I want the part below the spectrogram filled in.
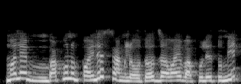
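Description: Brief: a soothing middle-aged father-in-law, Varhadi accent, quick, dull lo-fi sound. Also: sits high, animated. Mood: placating. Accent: Varhadi Marathi. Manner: soothing, coaxing.

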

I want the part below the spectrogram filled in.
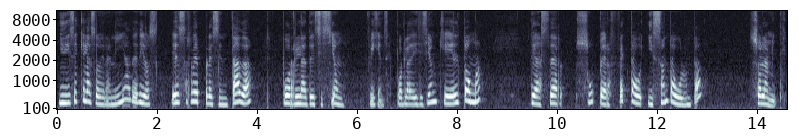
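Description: A woman teaching a Bible lesson to primary school children, explaining slowly, stressing key words and asking rhetorical questions. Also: on the high side, gravelly, warm tone. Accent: Central American Spanish.

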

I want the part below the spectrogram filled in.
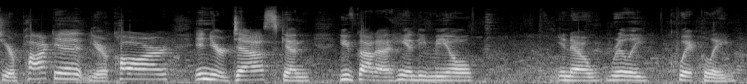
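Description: A woman's voice: medium pitch, a little hiss or hum. A middle-aged woman chef giving a live cooking demonstration on a trade show stage, talking in a chatty, practical way with lots of asides. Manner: chatty, practical, many "you know" asides. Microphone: headset.

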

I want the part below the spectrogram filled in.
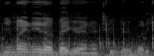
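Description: A man's voice: medium pitch, fast talker. A man chatting and joking with friends outdoors by the water, recorded on an old camcorder. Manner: joking, cheering onlookers. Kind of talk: casual home-video chat. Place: outdoors on a lake dock. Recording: noisy outdoor camcorder audio.

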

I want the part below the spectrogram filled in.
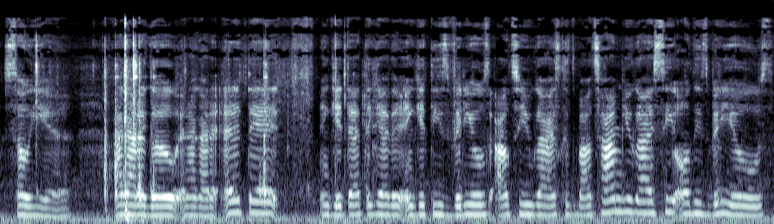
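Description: A woman's voice: lowish voice, steady tone, brisk. Chatty woman vlogging from her car. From Pennsylvania. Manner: candid, rambling, uses y'all and like a lot. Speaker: nail tech and salon owner. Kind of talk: casual vlog chat. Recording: car and street noise behind.

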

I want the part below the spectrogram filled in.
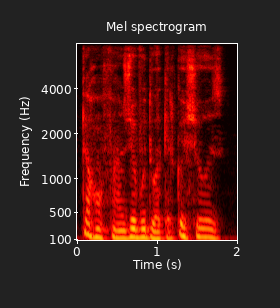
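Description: A man's voice: medium pitch, steady tone, moderate pace, dark tone, slightly rough, close to an everyday voice. A man voicing an anxious, grateful working-class father who speaks earnestly, his voice lifting with eagerness.

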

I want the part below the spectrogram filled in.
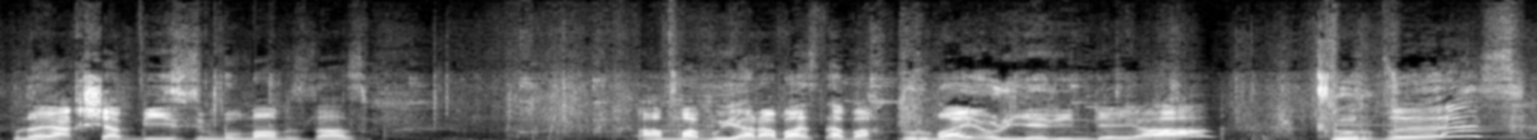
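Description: A man's voice: lively intonation, moderate pace, a little hiss or hum. Man cooing at newborn goats. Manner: coos and baby-talks at animals, rising high and loud; drops to soft, low chatter when explaining. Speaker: village vlogger tending goats. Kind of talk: casual chat to camera while doing farm chores. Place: outdoors at a snowy farm barn.

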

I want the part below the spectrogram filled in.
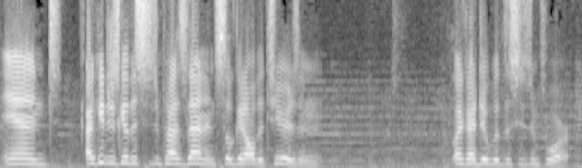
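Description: A woman talking casually over her own gameplay, excitable and slangy, yelling and laughing at the game. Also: on the high side, normal speed, faint music behind. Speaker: gamer streaming gameplay.

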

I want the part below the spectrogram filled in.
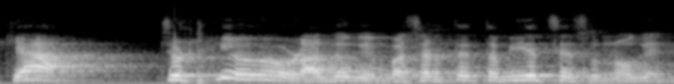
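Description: A man's voice: high voice, moderate pace, a little mellow. A man teaching an exam-prep history lesson, playful and teasing as he quizzes his students. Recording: echoey room, slightly dull sound.

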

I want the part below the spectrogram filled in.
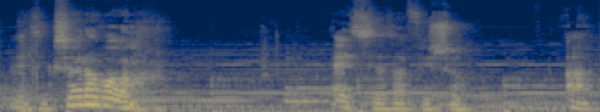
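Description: A young Greek man with a slightly high, animated voice hosts a video with casual gameplay commentary, muttering to himself as he plays. He's in a small room at home on a desktop USB microphone, with loud music behind him.

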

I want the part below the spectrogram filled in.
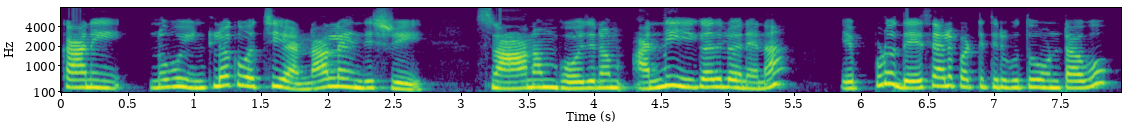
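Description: A woman's voice: high-pitched, moderate pace, lo-fi sound, natural voice. A woman doing a tender pleading stepmother. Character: loving middle-aged stepmother, pleading.

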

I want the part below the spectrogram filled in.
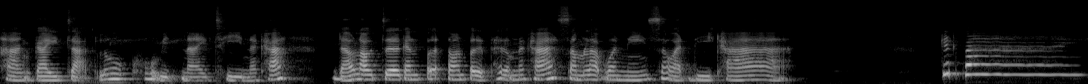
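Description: A woman teaching English numbers to young children in a recorded online lesson, speaking English with a Thai accent. She talks slowly and patiently, repeating each word and spelling it out letter by letter. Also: mid-range voice, steady tone. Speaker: primary school English teacher.

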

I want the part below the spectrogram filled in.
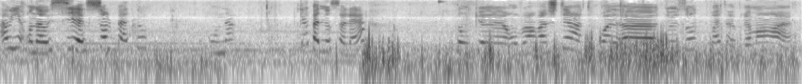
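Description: A young woman shows off her sailboat in an easygoing, halting way, her voice sitting high. Loud wind and water noise rush over the action-camera recording on an open deck. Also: far from the mic. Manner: relaxed, many "euh" fillers, light laughs. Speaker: sailboat owner giving a tour. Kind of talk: casual video tour. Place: sailboat cabin, then open deck outdoors.

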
